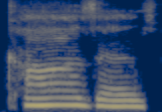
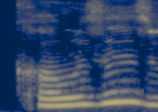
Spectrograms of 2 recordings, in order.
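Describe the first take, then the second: First: The first vowel is wide and open. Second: The first vowel is narrow and closed. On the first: The speaker calls it right. "we say causes. And whenever we have an all, we open it" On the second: The speaker calls it wrong. "we don't say causes"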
